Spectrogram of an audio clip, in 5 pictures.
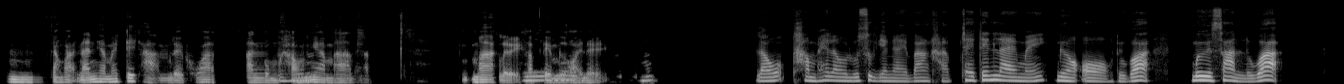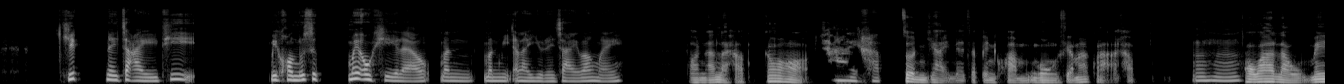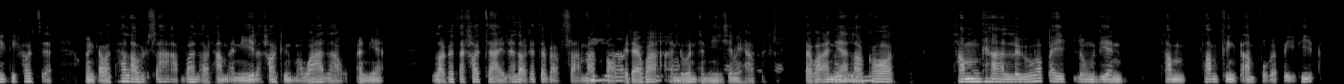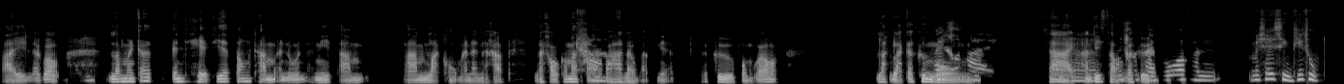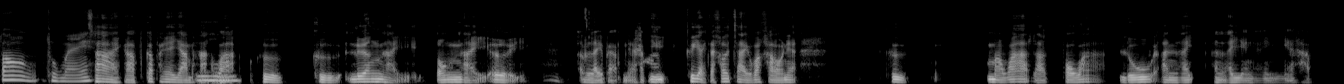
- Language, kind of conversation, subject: Thai, advice, คุณรู้สึกวิตกกังวลทางสังคมเมื่อเจอคนเยอะหรือไปงานสังคมอย่างไรบ้าง?
- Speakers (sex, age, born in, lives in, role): female, 35-39, Thailand, Thailand, advisor; male, 35-39, Thailand, Thailand, user
- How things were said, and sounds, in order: tapping; other background noise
